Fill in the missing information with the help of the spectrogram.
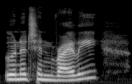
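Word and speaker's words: Una Chin-Riley: One by one, the entire crew is incapacitated except for number one, Unichin Riley. I'm not sure if I'm saying that right. – You got it. No, you nailed it.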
